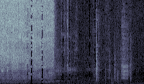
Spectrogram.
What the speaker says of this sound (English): spray a little on the paper towel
